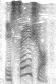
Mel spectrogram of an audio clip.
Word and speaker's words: essential: 注意到名词的后面那个 essence 呢重音在第一个音节，我们念作 essence，但是这边的形容词呢我们念作 essential。来，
